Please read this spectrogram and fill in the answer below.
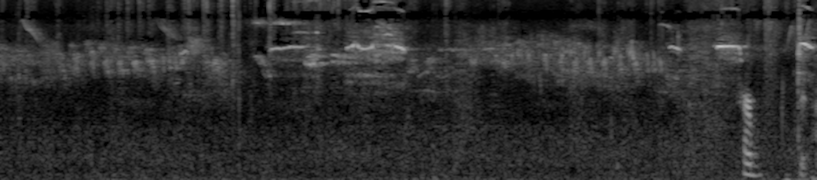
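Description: Faint chirping of small songbirds, in short high calls a few seconds in and again near the end, over a low steady outdoor rumble. A woman's voice starts just before the end.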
